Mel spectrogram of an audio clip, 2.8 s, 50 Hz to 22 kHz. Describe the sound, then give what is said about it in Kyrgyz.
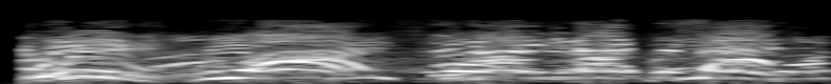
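A crowd of Occupy Wall Street protesters near Zuccotti Park chanting in unison about the 99%. Loud shouted phrases come in three bursts with short gaps between them. “Акциянын катышуучулары болсо, ушинтип биз элдин 99% түзөбүз деп байлыктын көп бөлүгүн 1% гана байлар колдонуп атканын кыйкырып атышты.”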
